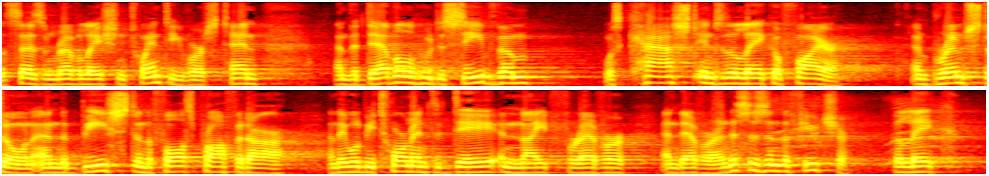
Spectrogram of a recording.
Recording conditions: large echoing room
